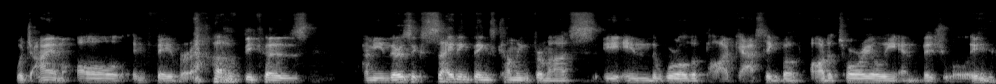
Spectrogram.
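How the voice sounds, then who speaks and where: A man speaks with a slight Philadelphia accent at a moderate pace. His very deep, low voice stays monotone and flat. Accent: slight Philadelphia-area. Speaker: podcast co-host. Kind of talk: casual chat.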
